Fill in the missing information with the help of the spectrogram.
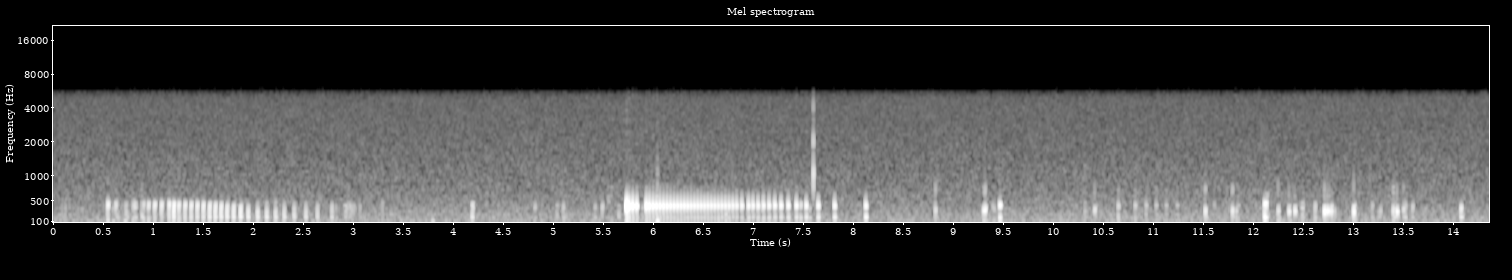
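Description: Quiet rapid gurgles and clicks with two brief louder rumbling bursts, stomach rumbling bowel sounds.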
